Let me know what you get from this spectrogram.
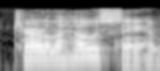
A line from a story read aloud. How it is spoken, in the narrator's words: she said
